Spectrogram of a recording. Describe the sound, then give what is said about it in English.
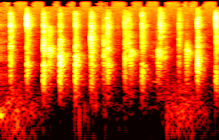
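An audience, asked to clap if they have quit smoking cigarettes, claps in a quick, fairly even rhythm: about a dozen sharp, bright claps over a few seconds, moderately loud, with no one talking over it. “Who clap it up in this room if you have quit smoking cigarettes?”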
